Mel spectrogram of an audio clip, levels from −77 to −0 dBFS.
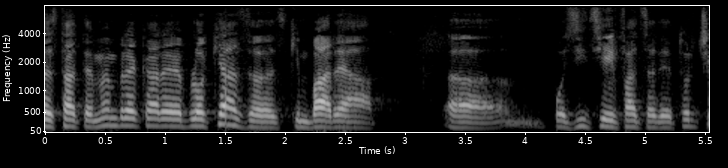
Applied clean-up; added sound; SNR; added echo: none; none; none; none.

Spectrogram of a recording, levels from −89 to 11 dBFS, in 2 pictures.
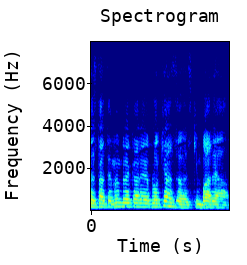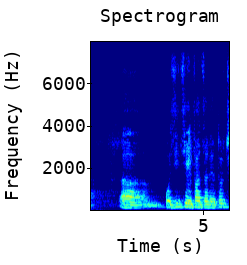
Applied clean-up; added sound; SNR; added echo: none; none; none; reverberation time 0.3 s.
